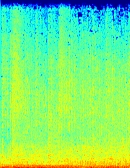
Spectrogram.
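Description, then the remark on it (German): A motorcycle engine roars steadily and loudly, with a deep, rumbling low end and a rough, gritty texture that holds an even level throughout, with no voices. “Ich bin jetzt nicht wirklich mit dem Motorrad hier ins Studio gefahren.”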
